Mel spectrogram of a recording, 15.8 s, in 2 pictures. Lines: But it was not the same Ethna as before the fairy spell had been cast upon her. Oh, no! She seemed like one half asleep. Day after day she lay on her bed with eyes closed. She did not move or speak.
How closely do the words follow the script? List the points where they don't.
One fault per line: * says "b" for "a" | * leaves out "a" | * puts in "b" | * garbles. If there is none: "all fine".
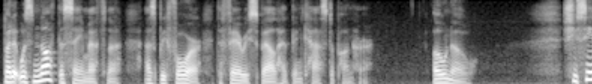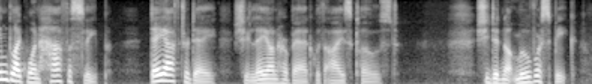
all fine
